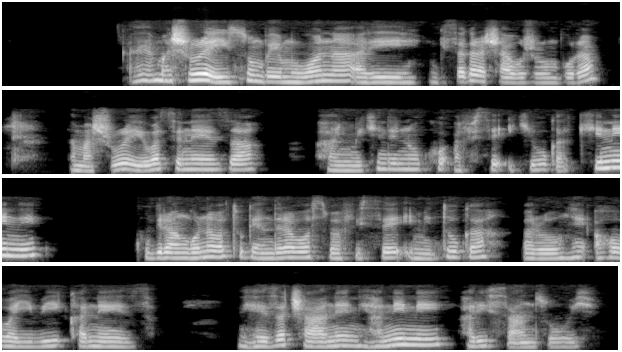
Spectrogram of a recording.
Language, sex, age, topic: Rundi, female, 36-49, education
